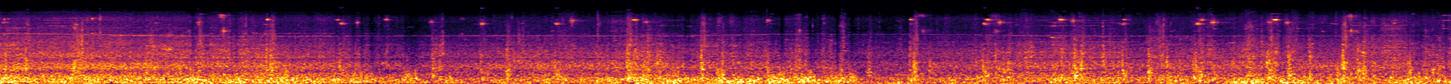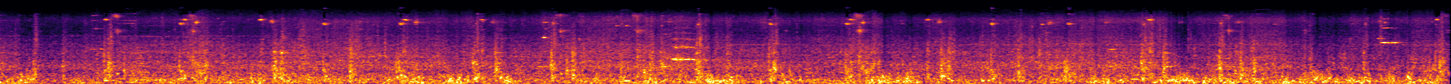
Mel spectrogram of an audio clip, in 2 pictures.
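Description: Passenger coaches of a train rolling past close by on a curve: steady wheel-on-rail rumble with frequent clicks as the wheels cross rail joints, and a faint high squeal over the first ten seconds or so.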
